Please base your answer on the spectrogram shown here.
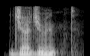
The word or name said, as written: judgment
